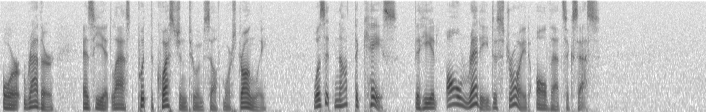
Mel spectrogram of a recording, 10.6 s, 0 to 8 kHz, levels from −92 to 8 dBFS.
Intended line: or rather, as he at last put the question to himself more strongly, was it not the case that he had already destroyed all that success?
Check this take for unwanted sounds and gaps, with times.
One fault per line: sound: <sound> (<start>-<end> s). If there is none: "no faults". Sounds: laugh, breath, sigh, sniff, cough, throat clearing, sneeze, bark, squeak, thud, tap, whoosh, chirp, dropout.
no faults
